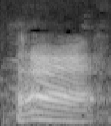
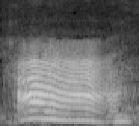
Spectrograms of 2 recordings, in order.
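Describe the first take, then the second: First: Second, weaker try at a low wolf arr; half-hearted wolf growl. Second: Lightly growled low arr like a wolf; a hint of a wolf's growl. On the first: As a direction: growl again, a bit feebly. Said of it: "That's not very good". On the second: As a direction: growl like a wolf, half-joking. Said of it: "That's me growling like a wolf". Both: Shown as a demonstration.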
